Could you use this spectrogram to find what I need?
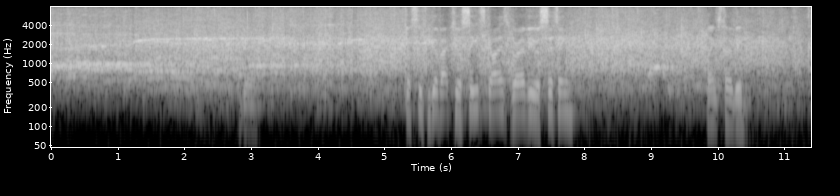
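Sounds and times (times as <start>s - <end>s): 
audience applause: 0.0s - 11.4s
speech: 5.3s - 8.1s, 9.8s - 10.6s.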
